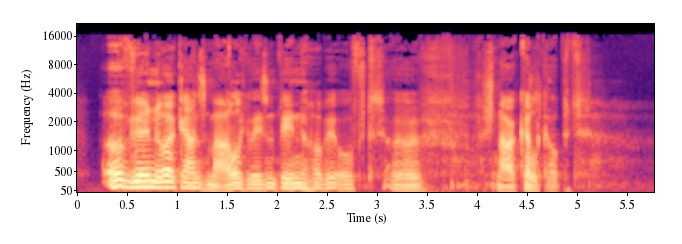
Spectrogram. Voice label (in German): ostmittelbairisch wien; sprachliche vielfalt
